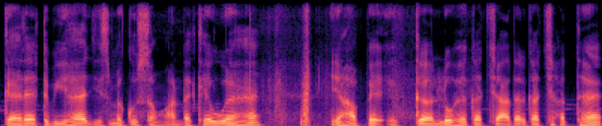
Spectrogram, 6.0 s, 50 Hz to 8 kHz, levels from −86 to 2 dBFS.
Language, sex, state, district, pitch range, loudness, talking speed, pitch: Hindi, male, Bihar, West Champaran, 115-125 Hz, -17 LUFS, 180 wpm, 120 Hz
